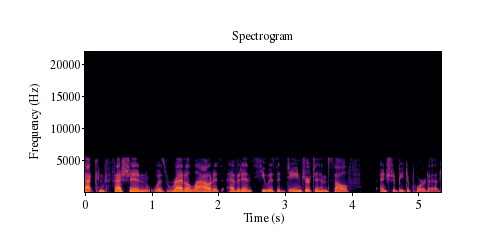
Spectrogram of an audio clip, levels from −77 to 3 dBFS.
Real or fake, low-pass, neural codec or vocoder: fake; 5.4 kHz; codec, 16 kHz, 16 kbps, FreqCodec, larger model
